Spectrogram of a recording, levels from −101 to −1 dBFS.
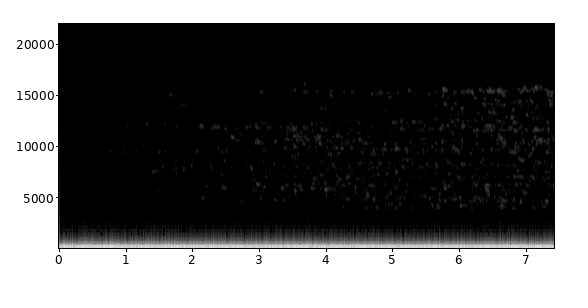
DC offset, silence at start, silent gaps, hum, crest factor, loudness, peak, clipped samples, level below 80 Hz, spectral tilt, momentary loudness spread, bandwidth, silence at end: under 0.1%; 0 s; none; none; 12 dB; -21 LUFS; -8 dBFS; under 0.1%; -32 dBFS; -16 dB/octave; 1 LU; 1.1 kHz; 0 s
